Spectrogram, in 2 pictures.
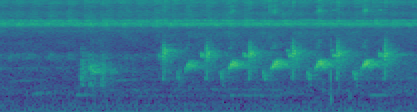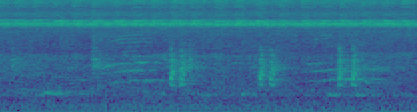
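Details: Javan kingfisher, agitated because another bird has arrived, giving a quick run of sharp, harsh chattering notes over about a second and a half, then a few shorter spaced bursts, over a steady high background hiss.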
